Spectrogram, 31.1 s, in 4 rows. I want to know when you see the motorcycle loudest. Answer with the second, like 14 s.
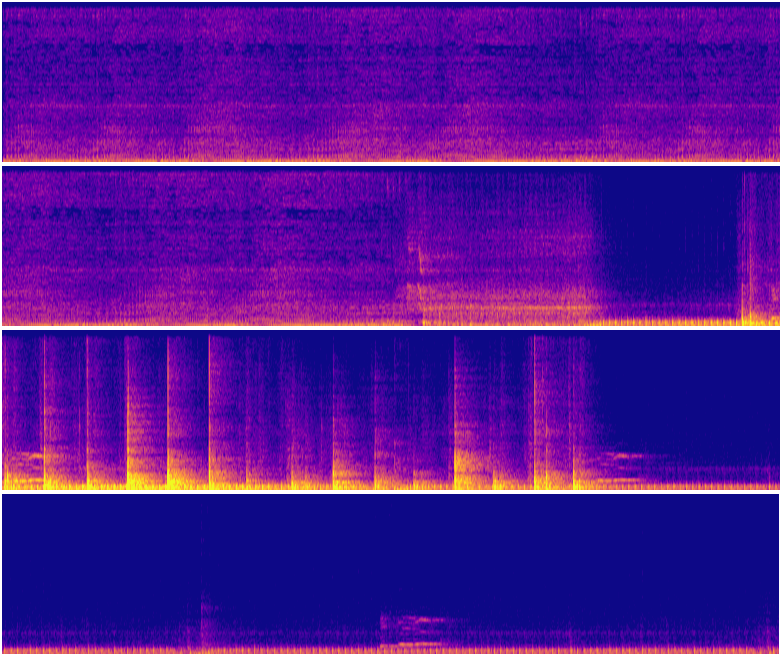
17 s.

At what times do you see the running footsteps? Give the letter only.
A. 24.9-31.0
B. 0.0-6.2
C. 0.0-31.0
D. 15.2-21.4
D.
